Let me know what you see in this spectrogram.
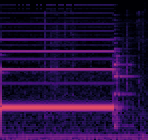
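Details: Primedic DefiMonitor EVO defibrillator on a simulator/tester, charging before a demonstration shock: a steady high-pitched electronic tone that cuts off abruptly, the charged, shock-ready alert.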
